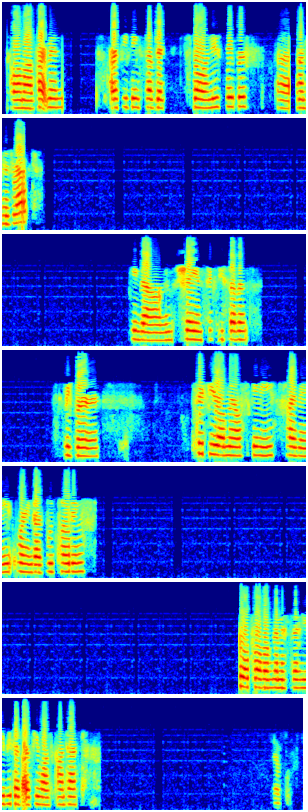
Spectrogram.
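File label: police radio dispatch, ScottsdalePolice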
